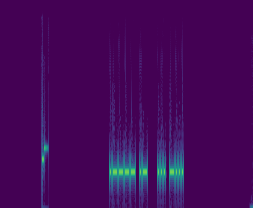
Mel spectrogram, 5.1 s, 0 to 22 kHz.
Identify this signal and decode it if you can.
Morse code, heard as a keyed tone, about 40 wpm, 700 Hz. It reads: 1A SB
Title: Field Day Exchanges Encore - 40wpm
